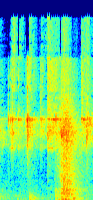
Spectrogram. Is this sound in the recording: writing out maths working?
no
